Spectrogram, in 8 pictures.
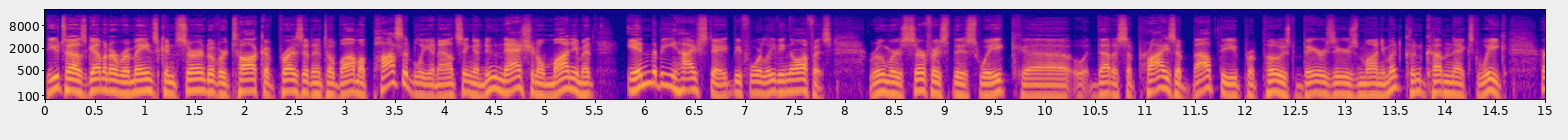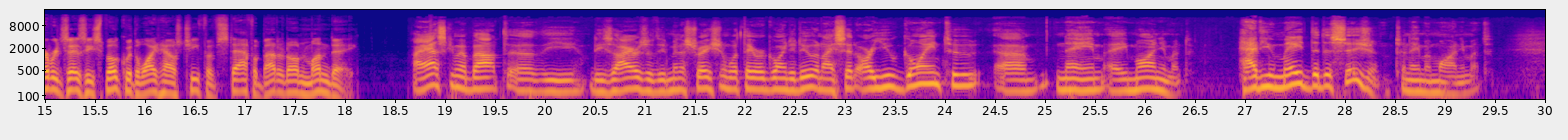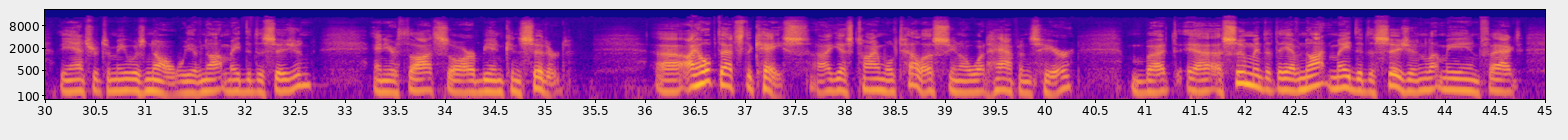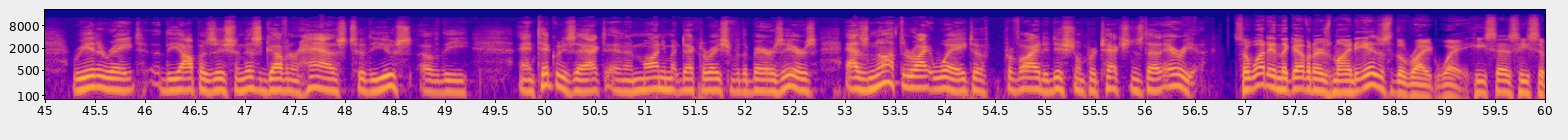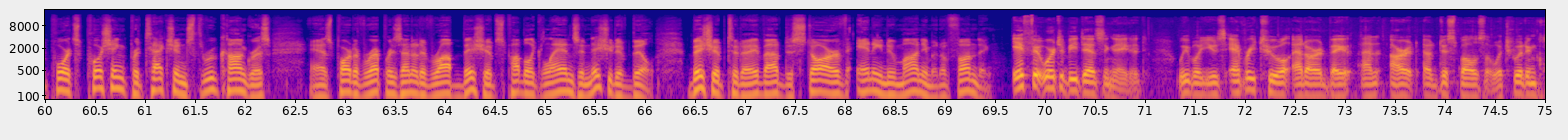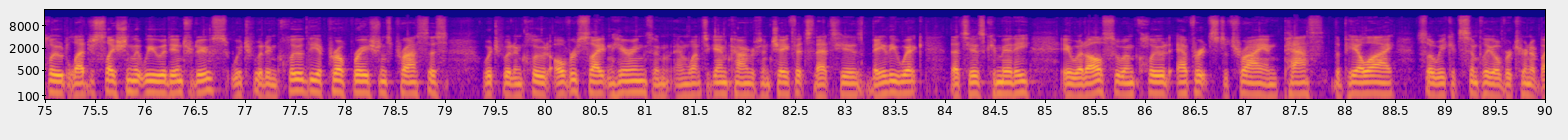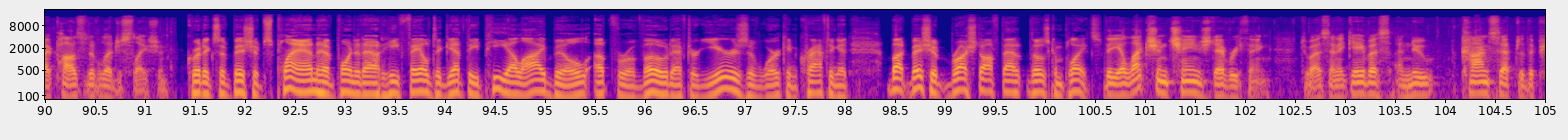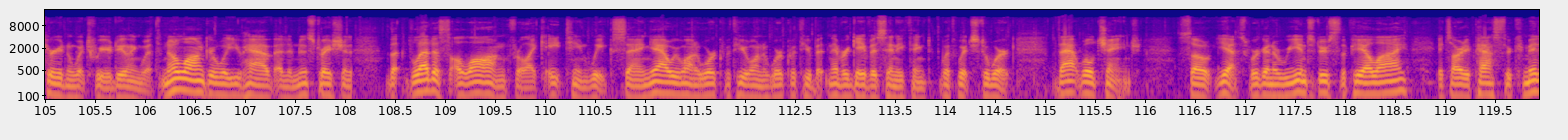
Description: Utah Governor Gary Herbert used his monthly news conference to stage an attack on the possible naming of a new national monument in Utah during the closing days of the Obama administration. Rep. Rob Bishop says he'd defund and undo any new monument, dealing damage to President Obama's public lands legacy.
